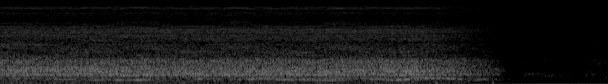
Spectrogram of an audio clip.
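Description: A steady hiss that drops away about five seconds in.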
